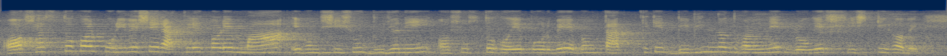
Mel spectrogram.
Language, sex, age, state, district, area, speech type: Bengali, female, 30-45, West Bengal, Paschim Bardhaman, urban, spontaneous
